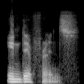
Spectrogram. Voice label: "indifference", American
